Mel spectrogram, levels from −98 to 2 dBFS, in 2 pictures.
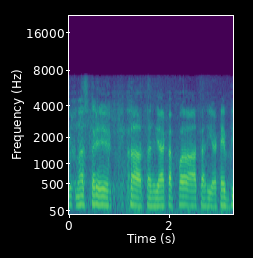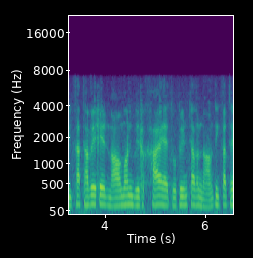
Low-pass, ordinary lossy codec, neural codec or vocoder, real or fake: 7.2 kHz; none; codec, 16 kHz in and 24 kHz out, 0.8 kbps, FocalCodec, streaming, 65536 codes; fake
